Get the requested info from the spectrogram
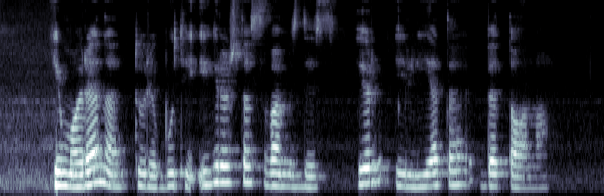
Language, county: Lithuanian, Vilnius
